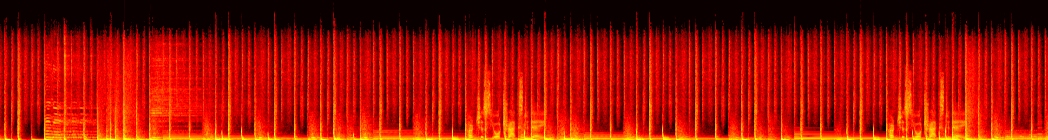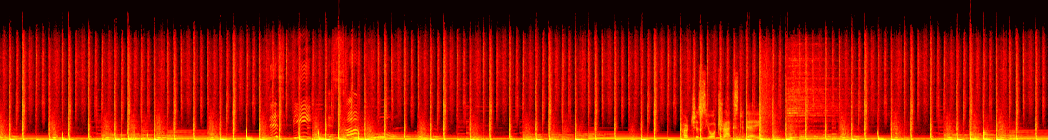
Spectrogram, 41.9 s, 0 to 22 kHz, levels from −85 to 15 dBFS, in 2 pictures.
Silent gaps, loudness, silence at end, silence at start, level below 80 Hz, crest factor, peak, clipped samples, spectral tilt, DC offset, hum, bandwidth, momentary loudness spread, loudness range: none; -15 LUFS; 0 s; 0 s; -16 dBFS; 12 dB; 0 dBFS; under 0.1%; -5.5 dB/octave; under 0.1%; none; 17 kHz; 9 LU; 2 LU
